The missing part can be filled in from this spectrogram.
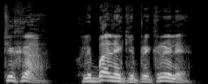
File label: silence; Escape from Tarkov; scav5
